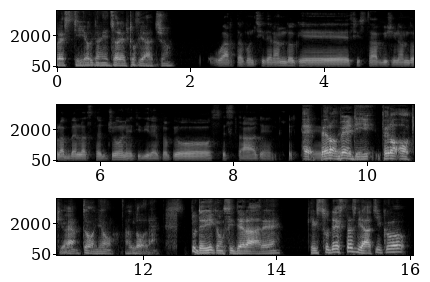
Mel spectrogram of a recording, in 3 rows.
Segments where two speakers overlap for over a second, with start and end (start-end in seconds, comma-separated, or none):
9.0-10.2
